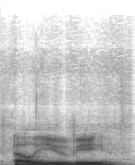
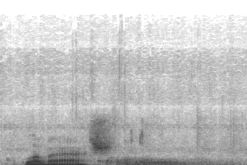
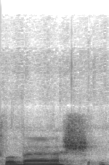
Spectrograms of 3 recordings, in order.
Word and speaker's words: Lavash: Lavash, L-A-V. Luvush. No. Luvash. Or ASH. Sorry, Luvash. Luvash. Lavash, depending your accent. Depending on how north you are.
